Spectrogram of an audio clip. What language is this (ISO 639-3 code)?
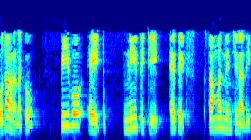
tel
